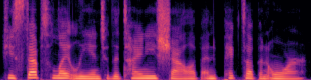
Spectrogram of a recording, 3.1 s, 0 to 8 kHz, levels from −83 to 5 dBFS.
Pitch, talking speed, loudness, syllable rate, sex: 205 Hz, 230 wpm, -18 LUFS, 6.0 syllables/s, female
